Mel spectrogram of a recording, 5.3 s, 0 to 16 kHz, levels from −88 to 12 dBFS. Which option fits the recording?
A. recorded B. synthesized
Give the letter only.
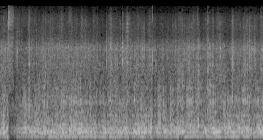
A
